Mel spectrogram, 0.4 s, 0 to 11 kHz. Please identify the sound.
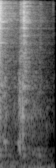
Sound effects > Other mechanisms, engines, machines
metal shop foley -177
wood, tools, tink, metal, percussion, sfx, strike, foley, shop, boom, fx, oneshot, sound, knock, bop, bang, perc, bam, crackle, thud, rustle, little, pop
